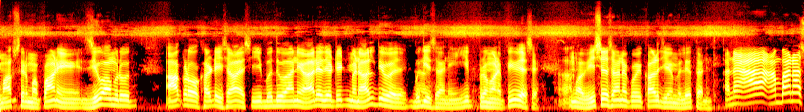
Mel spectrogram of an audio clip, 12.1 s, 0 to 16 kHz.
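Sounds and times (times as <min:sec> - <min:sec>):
insects buzzing: 0:00.0 - 0:12.0
man talking: 0:00.0 - 0:12.0.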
